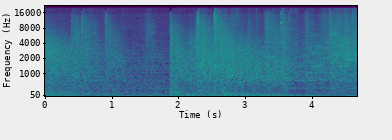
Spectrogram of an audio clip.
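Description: Priest self-propelled artillery in Company of Heroes 2 firing amid battle, a steady din of dense gunfire and booming reports with several sharp bursts, loud and continuous without talk.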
